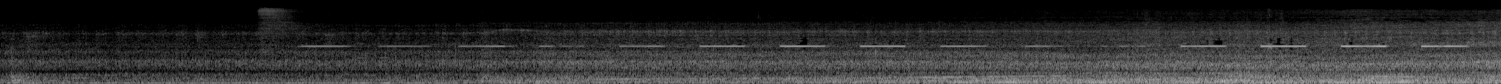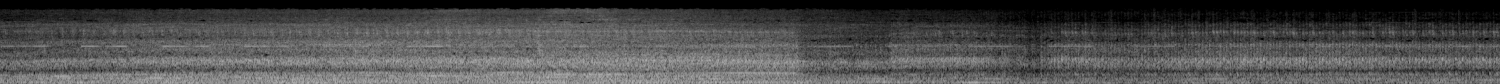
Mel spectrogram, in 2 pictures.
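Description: Heavy diesel vehicle's reverse alarm beeping steadily, about one beep a second, over its diesel engine. The engine rises and is loudest for a few seconds near the middle, then eases off abruptly.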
